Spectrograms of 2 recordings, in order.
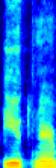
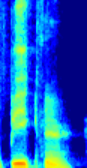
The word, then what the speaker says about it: Buechner: A lot of people call him Frederick Buechner, but I think the correct pronunciation is Buechner.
